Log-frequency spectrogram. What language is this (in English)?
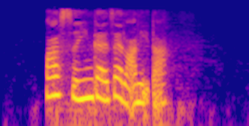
Chinese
